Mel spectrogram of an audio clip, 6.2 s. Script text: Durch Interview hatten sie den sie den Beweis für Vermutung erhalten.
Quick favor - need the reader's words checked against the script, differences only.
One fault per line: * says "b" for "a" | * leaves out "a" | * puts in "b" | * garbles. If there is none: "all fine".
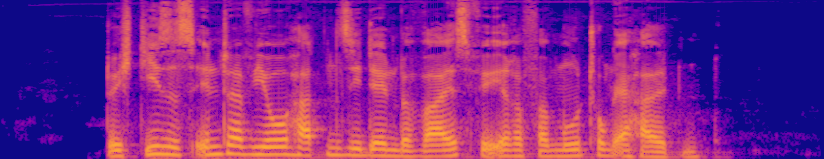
* puts in "dieses"
* leaves out "sie den"
* puts in "ihre"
